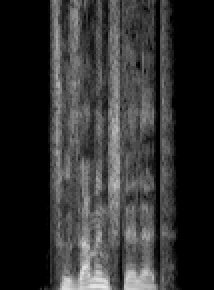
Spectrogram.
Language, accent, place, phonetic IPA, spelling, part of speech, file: German, Germany, Berlin, [t͡suˈzamənˌʃtɛlət], zusammenstellet, verb, De-zusammenstellet.ogg
- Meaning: second-person plural dependent subjunctive I of zusammenstellen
